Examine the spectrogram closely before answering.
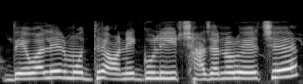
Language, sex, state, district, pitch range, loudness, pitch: Bengali, female, West Bengal, Alipurduar, 255-290 Hz, -11 LUFS, 275 Hz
